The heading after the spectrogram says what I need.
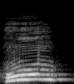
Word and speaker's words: whom: And if I say who, WHO, W is silent. Whose, then whom, WHOM, whom.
